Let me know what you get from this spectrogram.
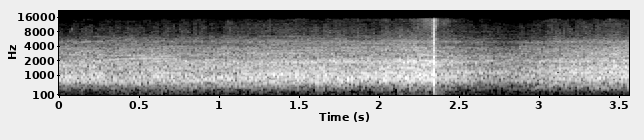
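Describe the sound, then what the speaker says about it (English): A loud, lively cricket crowd at West End Park for an India A versus Pakistan A Asia Cup match, a steady roar of distant voices broken by one sharp knock partway through. "There's a vociferous crowd at the West End Park"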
